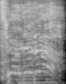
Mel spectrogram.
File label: Vocal Phrase Male "Turn It Up"; bass house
